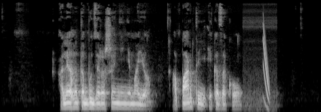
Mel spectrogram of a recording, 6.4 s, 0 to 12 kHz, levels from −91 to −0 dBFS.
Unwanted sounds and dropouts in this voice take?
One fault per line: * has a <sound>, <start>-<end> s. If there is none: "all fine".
* has a chirp, 5.3-5.4 s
